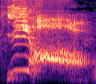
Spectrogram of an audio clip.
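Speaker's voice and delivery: high, loud whooping yeehaw; farmer yeehaw. Retold or imitated. Farmers answer Jackson's call to arms, whooping yeehaw. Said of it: "which is farmer for yes".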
